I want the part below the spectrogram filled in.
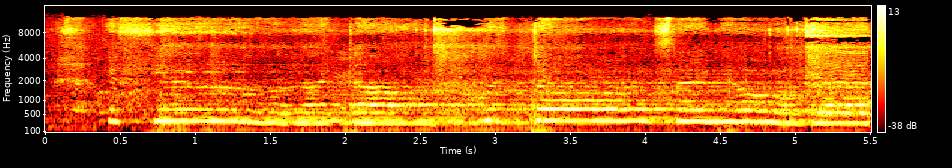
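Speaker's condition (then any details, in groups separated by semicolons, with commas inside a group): No condition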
